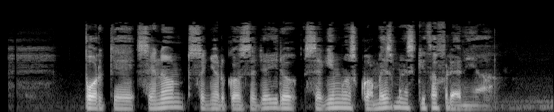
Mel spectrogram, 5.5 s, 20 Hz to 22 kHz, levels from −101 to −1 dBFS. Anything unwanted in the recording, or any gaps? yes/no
no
